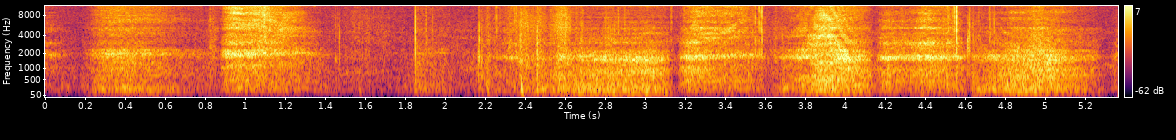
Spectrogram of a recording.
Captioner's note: breathing heavily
